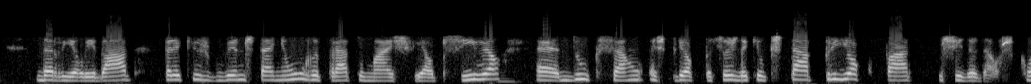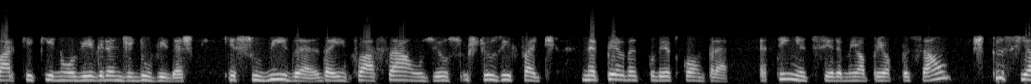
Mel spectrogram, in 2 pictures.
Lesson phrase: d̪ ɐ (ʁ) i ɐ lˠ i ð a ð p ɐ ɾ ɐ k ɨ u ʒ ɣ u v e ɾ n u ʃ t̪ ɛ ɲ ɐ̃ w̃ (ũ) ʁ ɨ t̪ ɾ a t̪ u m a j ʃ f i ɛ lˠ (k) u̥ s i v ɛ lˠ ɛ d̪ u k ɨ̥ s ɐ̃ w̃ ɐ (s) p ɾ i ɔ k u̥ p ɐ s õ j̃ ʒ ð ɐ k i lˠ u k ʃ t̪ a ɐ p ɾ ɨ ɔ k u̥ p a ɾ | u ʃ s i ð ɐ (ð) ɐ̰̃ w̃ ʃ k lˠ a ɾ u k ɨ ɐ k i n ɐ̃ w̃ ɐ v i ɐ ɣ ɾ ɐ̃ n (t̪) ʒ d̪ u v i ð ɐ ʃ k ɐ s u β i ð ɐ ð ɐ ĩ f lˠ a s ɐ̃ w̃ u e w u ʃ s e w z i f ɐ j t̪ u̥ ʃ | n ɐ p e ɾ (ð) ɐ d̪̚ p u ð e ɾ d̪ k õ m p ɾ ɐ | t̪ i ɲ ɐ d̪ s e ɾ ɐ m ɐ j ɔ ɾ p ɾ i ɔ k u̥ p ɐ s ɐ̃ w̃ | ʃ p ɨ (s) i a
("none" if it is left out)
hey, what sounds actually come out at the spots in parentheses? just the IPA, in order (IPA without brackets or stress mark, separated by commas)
ʁ, ũ, p, ʃ, ð, d̪, ð, s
